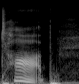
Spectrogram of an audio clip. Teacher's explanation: Sometimes it is a true T, like in the word top, where it is crisp and has a puff of air.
